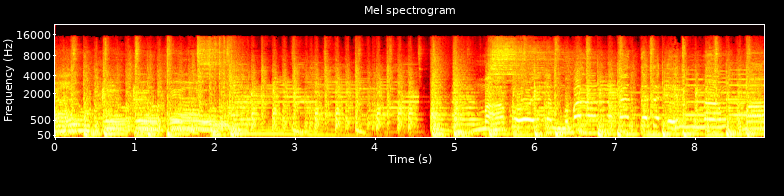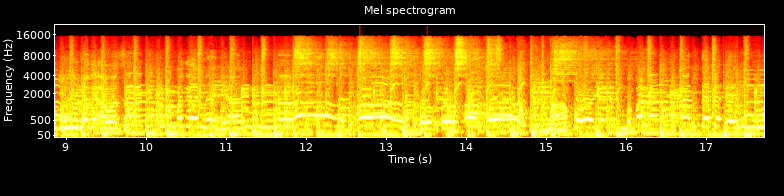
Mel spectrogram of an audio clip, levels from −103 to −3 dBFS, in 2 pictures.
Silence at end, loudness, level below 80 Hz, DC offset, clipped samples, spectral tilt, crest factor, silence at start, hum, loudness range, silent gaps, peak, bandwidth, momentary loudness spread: 0 s; -12 LUFS; -22 dBFS; under 0.1%; under 0.1%; -4 dB/octave; 12 dB; 0 s; none; 4 LU; none; 0 dBFS; 15.5 kHz; 7 LU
